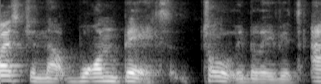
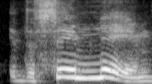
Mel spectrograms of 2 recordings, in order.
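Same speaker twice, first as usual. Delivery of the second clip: slow clarifying repeat; 7 semitones higher, 5 dB louder, much slower than usual. Shown as a demonstration. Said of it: "I beg your pardon".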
